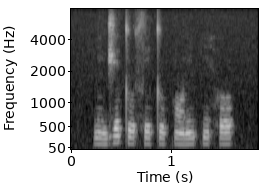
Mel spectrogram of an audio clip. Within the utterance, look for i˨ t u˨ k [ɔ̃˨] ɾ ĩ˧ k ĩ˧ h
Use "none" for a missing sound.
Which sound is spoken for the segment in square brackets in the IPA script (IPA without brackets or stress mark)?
ɔ̃˨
